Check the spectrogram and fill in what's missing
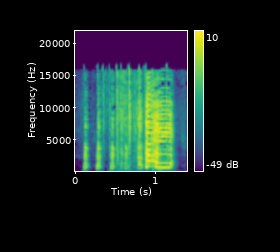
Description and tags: hen clucking. PCM M10 internal mics, recorded near Utiaca, Gran Canaria
chicken, clucking, field-recording, hen, henhouse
